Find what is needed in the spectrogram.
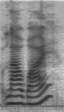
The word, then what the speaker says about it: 老外: La Wai. – You got it. Oh, that's exactly the right pronunciation.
